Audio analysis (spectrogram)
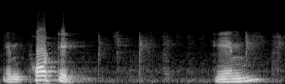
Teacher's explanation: Stress lies on the second syllable.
